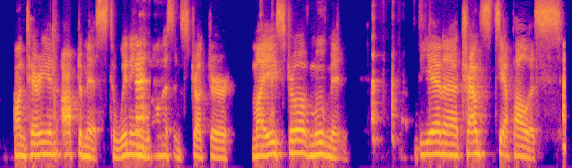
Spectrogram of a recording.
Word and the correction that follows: Dina: Close. It's Dina, but good enough. – Dina.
